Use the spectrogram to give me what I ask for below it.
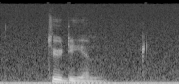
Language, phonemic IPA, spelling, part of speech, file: Dutch, /ˈtyliˌjʏm/, thulium, noun, Nl-thulium.ogg
- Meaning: thulium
